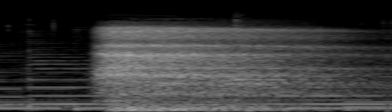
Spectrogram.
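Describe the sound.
One slow, deep breath taken during a guided relaxation for children: a long airy rush that starts suddenly, then gradually fades over a soft, steady background tone.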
